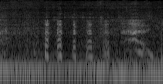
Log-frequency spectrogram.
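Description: A car engine drones steadily, heard from inside a car's cabin, and its note drops lower about one and a half seconds in. A person laughs and talks over it.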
